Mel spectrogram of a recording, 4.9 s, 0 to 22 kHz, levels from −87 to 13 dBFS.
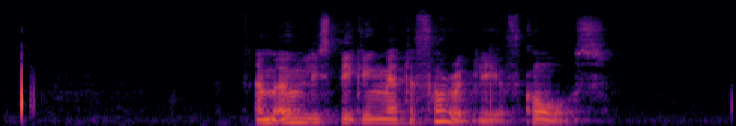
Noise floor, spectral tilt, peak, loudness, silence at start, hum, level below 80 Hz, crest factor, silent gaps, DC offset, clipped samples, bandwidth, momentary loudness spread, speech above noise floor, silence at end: -74 dBFS; -6 dB/octave; -6 dBFS; -31 LUFS; 0.2 s; none; -68 dBFS; 28 dB; none; under 0.1%; under 0.1%; 14 kHz; 11 LU; 44 dB; 0.9 s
